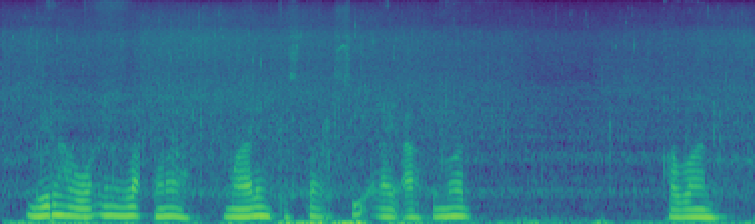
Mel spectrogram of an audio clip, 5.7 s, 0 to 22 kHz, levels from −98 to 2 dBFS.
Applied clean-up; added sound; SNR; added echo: none; Water tap, faucet; 8 dB; none.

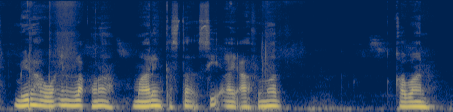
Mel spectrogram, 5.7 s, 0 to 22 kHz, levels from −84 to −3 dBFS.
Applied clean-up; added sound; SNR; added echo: none; none; none; none.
